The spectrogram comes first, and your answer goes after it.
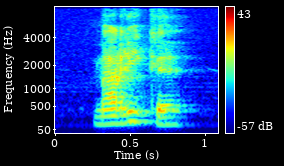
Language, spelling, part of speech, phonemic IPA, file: Dutch, Marieke, proper noun, /maːˈri.kə/, Nl-Marieke.ogg
- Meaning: a female given name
